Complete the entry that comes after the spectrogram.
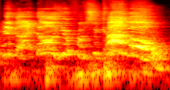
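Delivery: high, loud, laughing yell; exasperated shout. Retold or imitated. Student fed up with the fake-French teacher, yelling and laughing.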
